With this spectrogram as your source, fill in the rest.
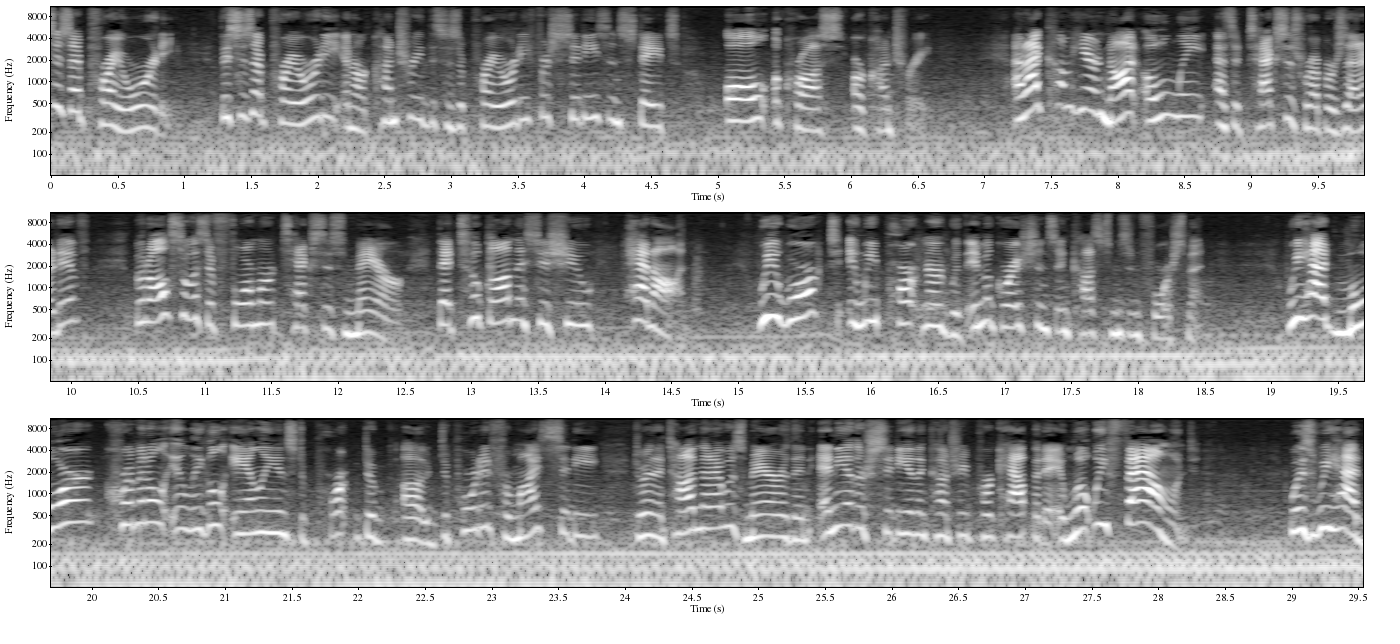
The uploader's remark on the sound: House Republicans hold a press conference in Eagle Pass, Texas on the border crisis.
